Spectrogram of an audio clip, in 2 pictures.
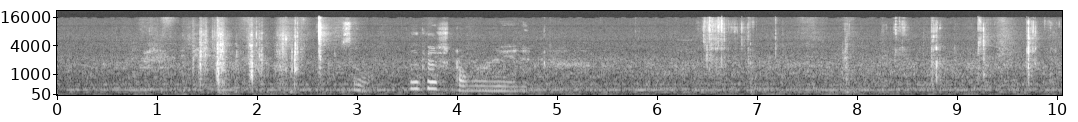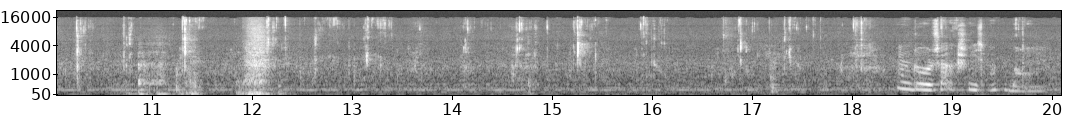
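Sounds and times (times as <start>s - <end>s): chewing crunchy food: 6.4s - 7.4s, 8.2s - 18.3s.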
